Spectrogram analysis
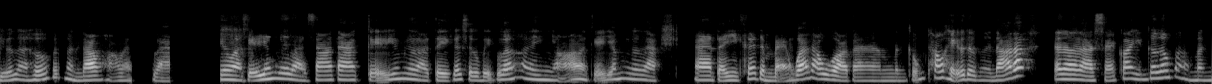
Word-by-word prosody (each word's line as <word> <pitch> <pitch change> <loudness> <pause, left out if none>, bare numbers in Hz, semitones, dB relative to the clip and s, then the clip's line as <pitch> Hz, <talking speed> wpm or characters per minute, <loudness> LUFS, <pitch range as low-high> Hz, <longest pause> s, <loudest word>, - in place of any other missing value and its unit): giữ 185 +2 -2
lời 215 -3 -2
hứa 210 +5 0
với - - -6
mình 225 -8 -4
đâu 195 +1 +7
hoặc 205 0 -9
là 90 0 -6 0.2
là 150 - -5 0.5
nhưng 225 -1 +3
mà, 205 -2 +5
kiểu, 185 0 +1
giống 255 +3 +3
như 260 - +1
là 200 -5 0
sao 210 +5 0
ta? 210 -1 +3
Kiểu, - - -2
giống 255 +3 -1
như 245 - 0
là, 200 -5 0
tùy 175 -1 -1
cái 225 +1 -1
sự 190 -5 -3
việc 175 - -4
lớn 235 +3 +1
hay 235 -4 -1
nhỏ 200 -2 -2
mà, 220 - 0
kiểu, - - -4
giống 260 +2 -3
như 235 -1 -2
là, 195 -5 -2 0.3
à, 205 0 +4
tại 175 +1 +1
vì 190 0 -2
cái 255 +1 +1
tình 180 - -1
bạn 170 - -1
quá 225 +3 +7
lâu 245 -6 +2
rồi 190 -5 +5
và 170 0 -4
mình 170 0 -9
cũng 255 - -7
thấu 295 -1 +2
hiểu 225 -6 0
được 220 -2 0
người 185 -1 -9
đó 195 +2 +4
đó, 385 +2 +7 0.3
cho - - +2
nên 235 -1 +5
là 195 -3 +3
sẽ 185 -1 -6
có 265 +4 +1
những 235 -3 -3
cái 280 - 0
lúc 315 +2 -1
mà - - -6
mình 195 -1 -4
210 Hz, 300 wpm, -25 LUFS, 190-240 Hz, 0.5 s, đâu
